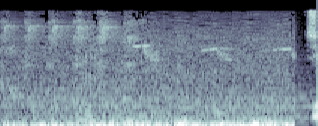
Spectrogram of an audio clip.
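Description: Outdoor background noise, a steady low rumble and hiss, with a few short bird chirps.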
